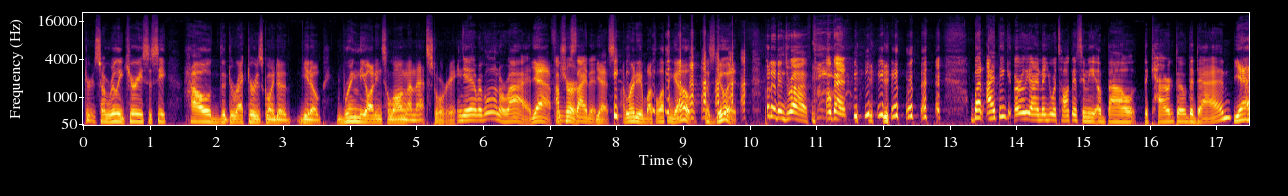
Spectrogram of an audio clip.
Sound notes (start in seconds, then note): 8.0 laughing; 10.9 both laugh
